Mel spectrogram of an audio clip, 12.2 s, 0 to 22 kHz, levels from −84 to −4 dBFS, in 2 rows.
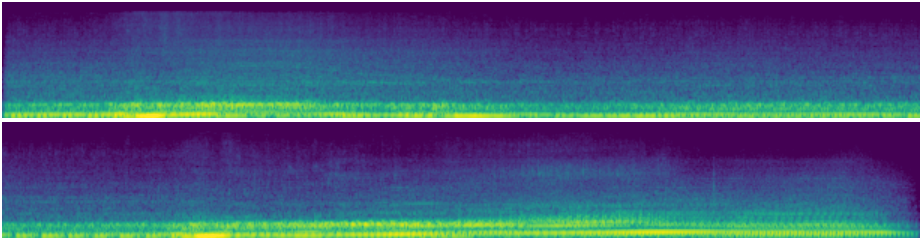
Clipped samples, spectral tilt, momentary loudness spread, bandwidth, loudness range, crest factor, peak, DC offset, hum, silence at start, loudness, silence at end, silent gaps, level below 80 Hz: under 0.1%; -10.5 dB/octave; 12 LU; 5.2 kHz; 9 LU; 14 dB; -2 dBFS; under 0.1%; none; 0 s; -18 LUFS; 0.1 s; none; -20 dBFS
